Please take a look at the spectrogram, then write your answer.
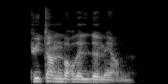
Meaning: holy fucking shit
- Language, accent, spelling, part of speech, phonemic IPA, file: French, France, putain de bordel de merde, interjection, /py.tɛ̃ d(ə) bɔʁ.dɛl də mɛʁd/, LL-Q150 (fra)-putain de bordel de merde.wav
